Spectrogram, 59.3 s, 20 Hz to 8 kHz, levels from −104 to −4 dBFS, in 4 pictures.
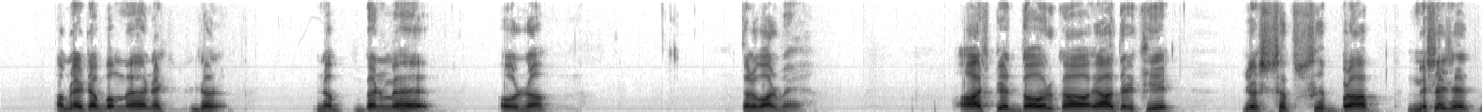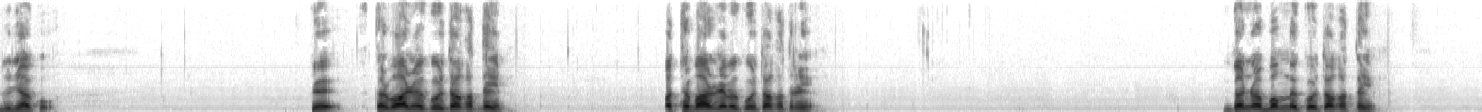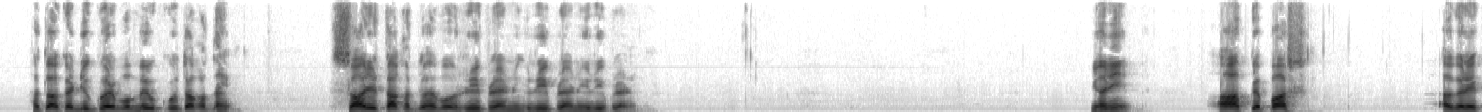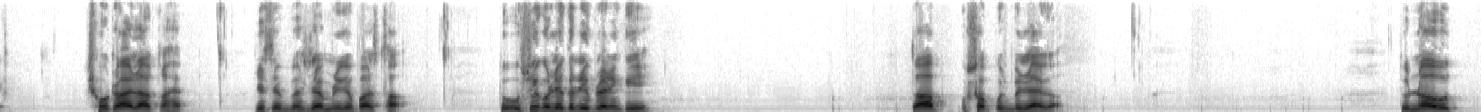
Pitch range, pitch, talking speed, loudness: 115-165 Hz, 140 Hz, 100 wpm, -21 LUFS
